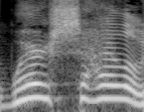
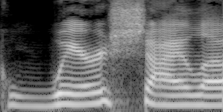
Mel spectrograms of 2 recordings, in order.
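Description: First: High-pitched mock yell across a store; retold yell. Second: Said in the usual way. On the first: Mom across Ikea to her husband, retold yell. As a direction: call out in retold alarm. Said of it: "I'm, like, yelling across ikea". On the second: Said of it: "And I'm like".

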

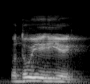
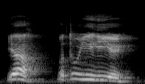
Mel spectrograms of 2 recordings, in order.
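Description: First: Put-on stern older man, loud demand; loud questioning from an armed older man. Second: High-pitched younger sidekick echo; high, insistent echo; younger man. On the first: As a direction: challenge a stranger loudly. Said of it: "vroeg de oudere man". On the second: Acted. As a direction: parrot the boss's challenge in a high voice. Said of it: "herhaalde de jongere".

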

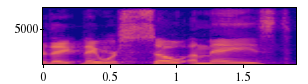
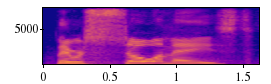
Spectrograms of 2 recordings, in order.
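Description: First: Said in the usual way. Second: "so" pitched up and stretched; raised, drawn-out emphasis on "so"; stress on SO. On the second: Acted. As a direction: lean hard on "so" to show amazement. Repeats line with stronger stress.

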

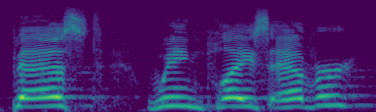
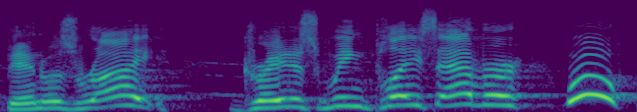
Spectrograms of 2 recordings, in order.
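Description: First: Slow and loud, spelling out the review; typing it out. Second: Loud, high, thrilled restaurant fan; excited rave. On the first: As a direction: say each word slowly as you type. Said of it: "and you typed it in". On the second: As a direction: cheer it like the best meal ever. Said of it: "you got so excited". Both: Retold or imitated.

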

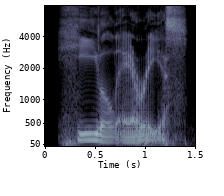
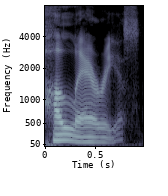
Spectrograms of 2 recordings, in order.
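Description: First: Hilarious said slowly and softly for weight; drawn-out emphasis. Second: Said in the usual way. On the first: Shown as a demonstration. Insisting to viewers the show is hilarious, slow and soft. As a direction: stretch Hilarious out, hushed.

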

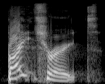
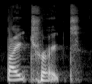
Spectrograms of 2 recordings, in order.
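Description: First: Beetroot! with a lifted exclaiming pitch; exclaimed beetroot. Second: Said in the usual way. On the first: Shown as a demonstration. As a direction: call out Beetroot! brightly.

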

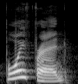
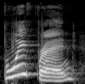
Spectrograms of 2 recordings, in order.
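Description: First: First outraged echo, a bit louder; indignant. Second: Higher, louder outraged rising cry; shouted. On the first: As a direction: repeat the word in disbelief. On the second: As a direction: throw the word back at him, louder now. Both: Acted. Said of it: "shouted Sister".

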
